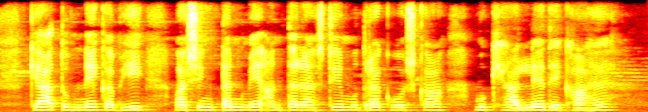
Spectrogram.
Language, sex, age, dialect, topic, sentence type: Hindi, female, 46-50, Hindustani Malvi Khadi Boli, banking, statement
